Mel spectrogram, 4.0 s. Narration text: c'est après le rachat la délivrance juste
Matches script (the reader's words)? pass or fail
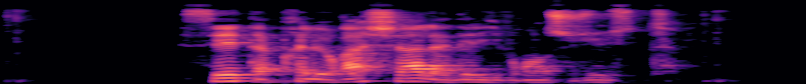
pass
